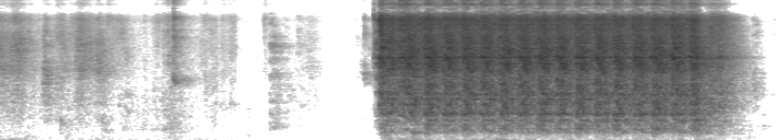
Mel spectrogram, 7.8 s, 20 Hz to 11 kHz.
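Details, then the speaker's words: Toyota pickup barn find, automatic, sat 24 years, first start attempt: starter cranks at an even beat about three seconds but never fires; fuel pump not heard running, clicking up front, battery dying; timing suspected. "i didn't hear the fuel pump run yet i do hear some clicking going on up here you might crank it over harder there but i think we're losing that battery so let's go back"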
